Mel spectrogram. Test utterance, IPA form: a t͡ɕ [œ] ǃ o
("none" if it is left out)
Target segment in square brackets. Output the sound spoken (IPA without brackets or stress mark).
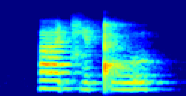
ɛ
